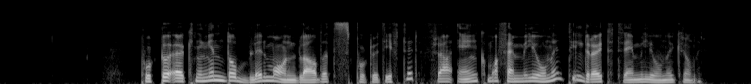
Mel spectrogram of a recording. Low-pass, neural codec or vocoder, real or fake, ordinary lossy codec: 7.2 kHz; codec, 16 kHz, 8 kbps, FunCodec, trained on LibriTTS, 25 frames a second; fake; none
